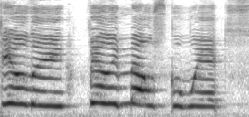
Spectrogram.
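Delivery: big, very high, very loud belted shout. Suggesting a Fievel nickname, doing a Tony impression. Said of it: "That's my Tony impression".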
